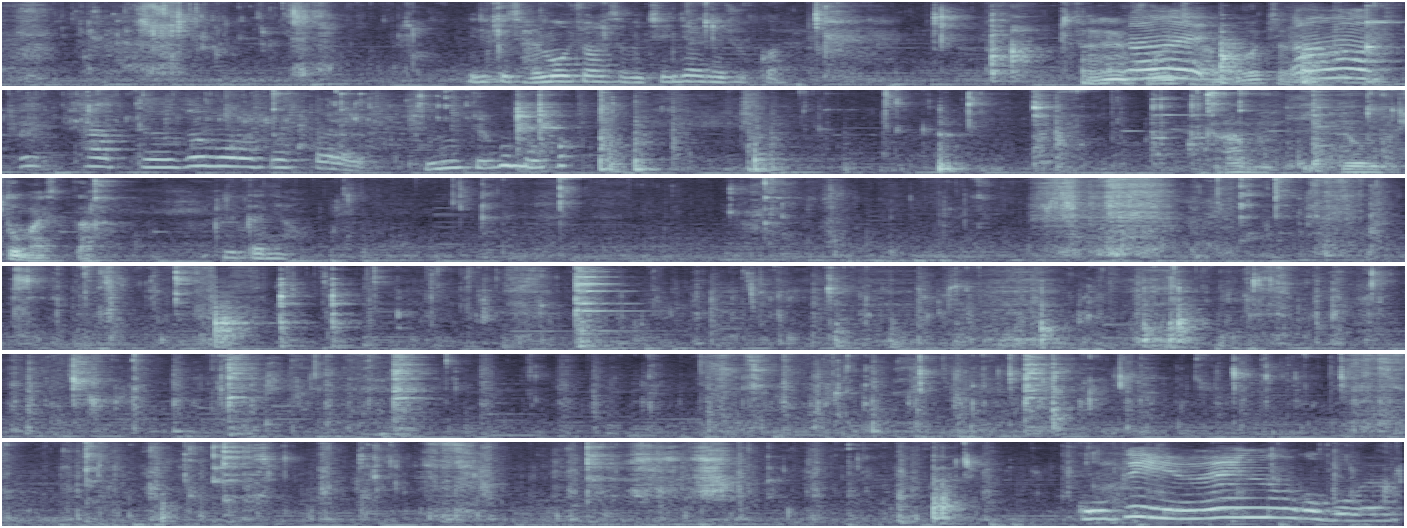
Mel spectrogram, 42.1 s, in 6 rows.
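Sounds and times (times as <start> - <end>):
eating noises: 0.0 - 6.0, 15.6 - 42.0
utensils clinking on plates: 2.4 - 15.3, 17.6 - 42.0.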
